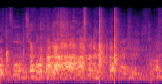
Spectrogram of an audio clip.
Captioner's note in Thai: ทุกคนหัวเราะ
